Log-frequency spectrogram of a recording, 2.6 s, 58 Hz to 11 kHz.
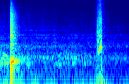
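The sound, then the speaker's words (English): Two quick zipper pulls from a 22-second commercial: a short sharp zip near the start and another about two seconds later, over a faint steady background with no talking. “It's I love the zipper song. It's a great commercial.”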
